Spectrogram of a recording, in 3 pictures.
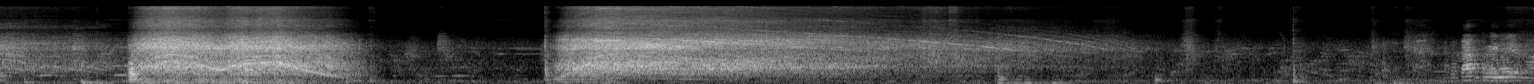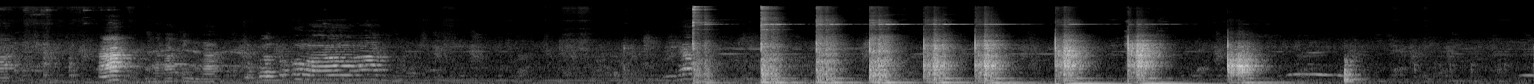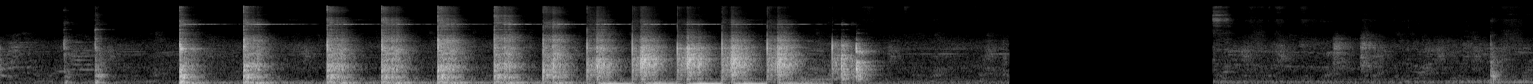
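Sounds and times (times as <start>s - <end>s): power tool whine winding down: 5.5s - 11.4s
hammer blows on wood: 22.3s - 28.2s, 32.5s - 39.1s.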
